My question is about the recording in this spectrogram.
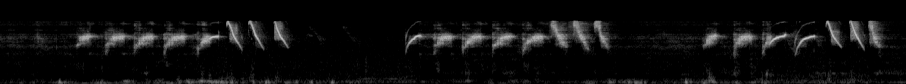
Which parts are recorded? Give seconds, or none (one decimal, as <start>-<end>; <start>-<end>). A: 2.1-4.2; 7.7-8.7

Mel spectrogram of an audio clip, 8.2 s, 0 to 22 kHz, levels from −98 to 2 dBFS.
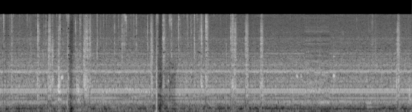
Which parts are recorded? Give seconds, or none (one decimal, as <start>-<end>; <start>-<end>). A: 0.0-6.1; 6.6-8.2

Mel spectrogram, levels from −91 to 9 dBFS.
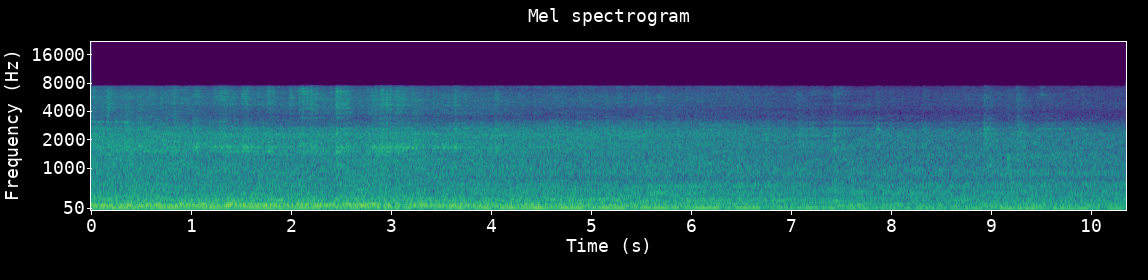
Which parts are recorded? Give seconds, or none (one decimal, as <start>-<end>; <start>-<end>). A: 0.0-7.2; 7.8-10.4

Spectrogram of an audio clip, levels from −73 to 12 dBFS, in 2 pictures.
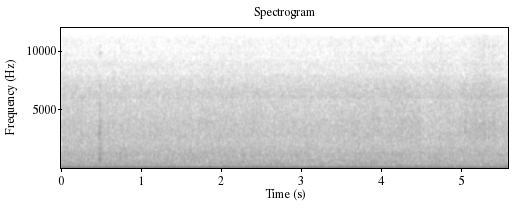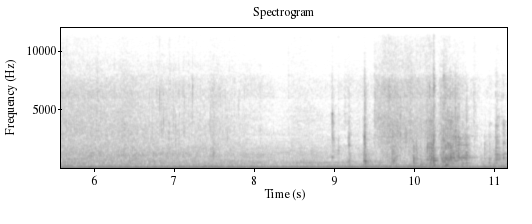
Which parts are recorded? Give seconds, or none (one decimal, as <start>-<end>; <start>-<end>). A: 0.0-3.9; 5.0-7.9; 9.6-11.2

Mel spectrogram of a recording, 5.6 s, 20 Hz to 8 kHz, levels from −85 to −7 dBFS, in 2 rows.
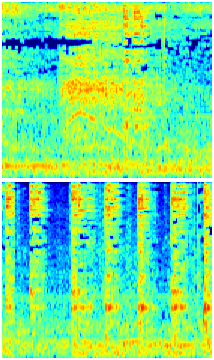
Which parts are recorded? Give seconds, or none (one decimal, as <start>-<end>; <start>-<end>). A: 0.0-5.6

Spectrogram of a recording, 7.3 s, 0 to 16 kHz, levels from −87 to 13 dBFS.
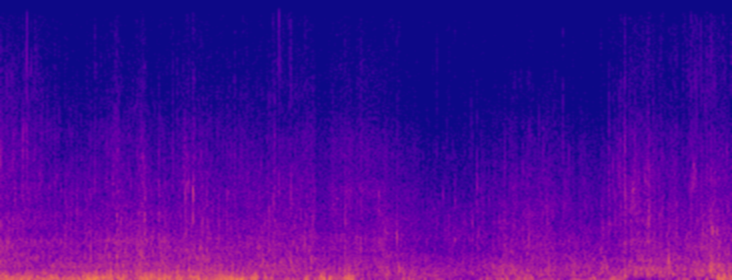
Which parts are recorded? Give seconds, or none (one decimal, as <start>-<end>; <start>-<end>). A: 0.0-3.1; 4.2-7.3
